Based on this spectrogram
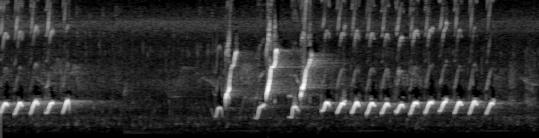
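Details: Northern cardinal delivering short, even series of sharp, slightly rising whistled notes, a few louder high sweeping notes, then a longer steady run of about a dozen quick notes.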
